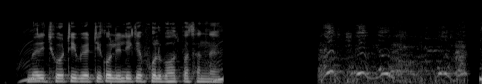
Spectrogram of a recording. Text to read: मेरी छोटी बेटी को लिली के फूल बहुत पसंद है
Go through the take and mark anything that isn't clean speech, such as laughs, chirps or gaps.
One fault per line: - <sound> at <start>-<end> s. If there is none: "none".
- bark at 3.2-4.7 s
